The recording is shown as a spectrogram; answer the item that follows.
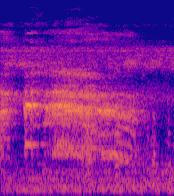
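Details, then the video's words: A rare crowing hen in the evening gives a drawn-out, strained, harmonic crow that holds steady for over a second before fading. "Ang kakaibang inahin na tumitilaok mga kaibigan."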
